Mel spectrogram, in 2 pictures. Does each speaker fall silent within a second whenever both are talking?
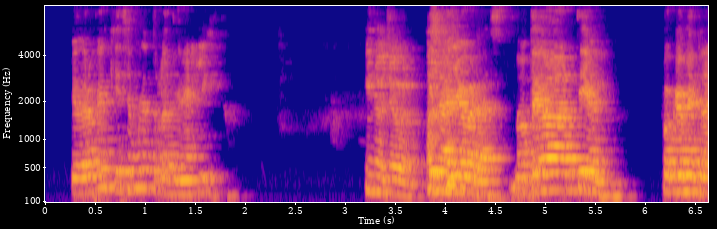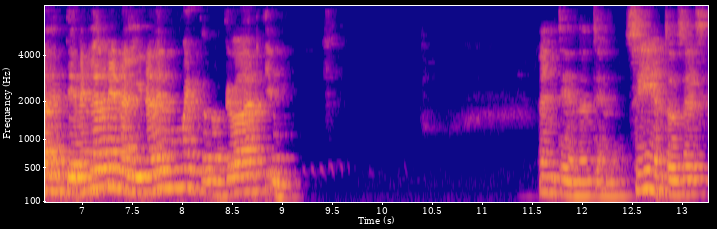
Yes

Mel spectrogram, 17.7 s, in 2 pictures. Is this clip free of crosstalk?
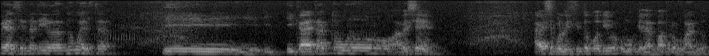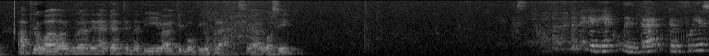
Yes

